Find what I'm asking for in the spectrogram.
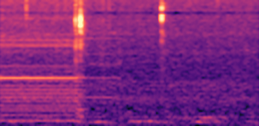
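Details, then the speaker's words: Omron automatic upper-arm blood pressure monitor measuring blood pressure and pulse: pump hum stops with a click, then a faint hiss and soft click as the cuff deflates before the reading; cuff deflation. "then deflating and soon I'll have my reading there so now it's finished my reading"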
